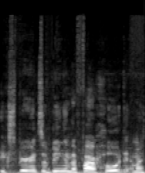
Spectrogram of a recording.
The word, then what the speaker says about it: Farhud: My dad's going to speak a little bit about the experience of being in the Farhud. Am I saying it right? Farhud?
